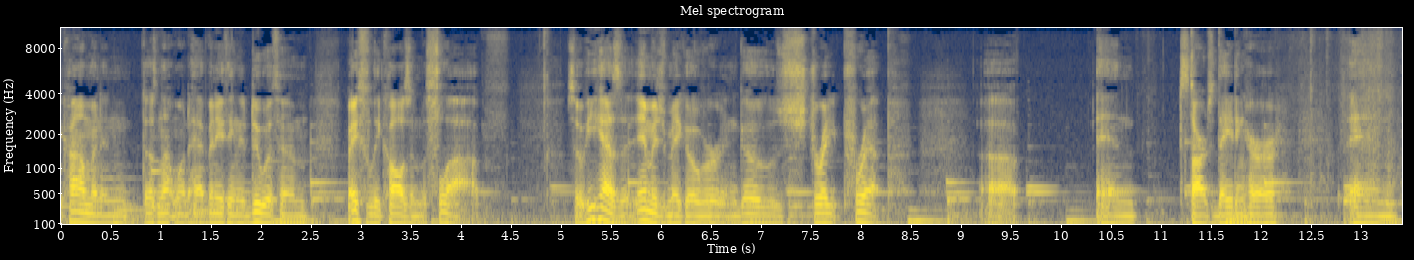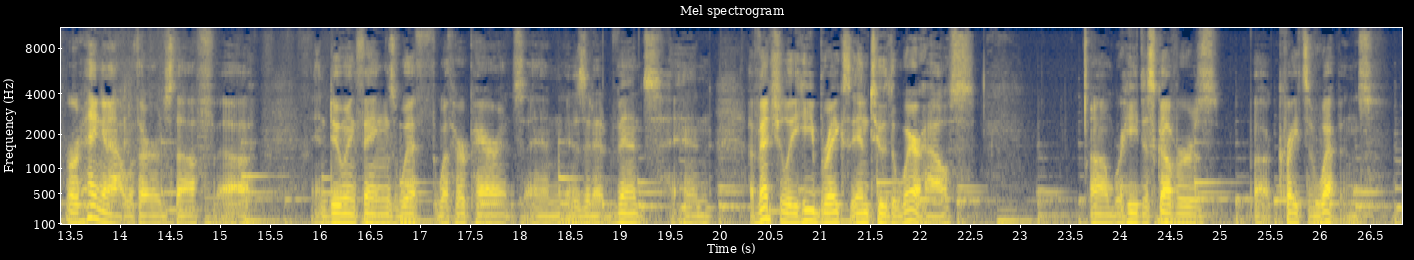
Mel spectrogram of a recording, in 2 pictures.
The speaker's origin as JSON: {"language": "English", "town": "Raleigh", "region": "North Carolina", "country": "United States", "tie": "born or raised there", "said": "growing up in North Raleigh, which is just straight up suburbia in the 1980s."}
